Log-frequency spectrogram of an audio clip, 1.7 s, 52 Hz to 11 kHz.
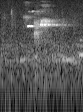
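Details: Black-collared starling recorded in Ubon Ratchathani, Thailand, 25 December 2019, making a single short harsh squawk with a thin whistled tone running through it.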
